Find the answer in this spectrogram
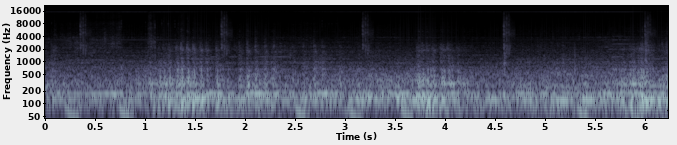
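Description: Fireworks going off: several sharp bangs, roughly a second and a half apart, over a continuous low rumble, with music running underneath.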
